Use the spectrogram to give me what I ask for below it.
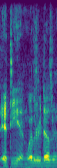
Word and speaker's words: Etienne: if you're from Louisiana and that's how you spell your name, it should be pronounced Etienne.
